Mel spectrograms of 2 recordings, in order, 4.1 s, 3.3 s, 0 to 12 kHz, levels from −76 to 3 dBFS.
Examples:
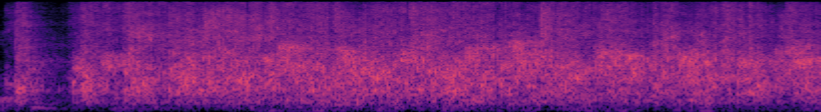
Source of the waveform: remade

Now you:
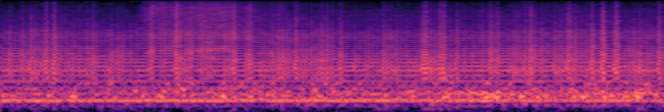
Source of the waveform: remade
